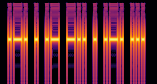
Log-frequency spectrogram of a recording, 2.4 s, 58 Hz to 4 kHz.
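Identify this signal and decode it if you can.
Morse code, heard as a keyed tone, about 30 wpm, 550 Hz. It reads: READERS
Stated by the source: Morse news headlines sent at 30 wpm.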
